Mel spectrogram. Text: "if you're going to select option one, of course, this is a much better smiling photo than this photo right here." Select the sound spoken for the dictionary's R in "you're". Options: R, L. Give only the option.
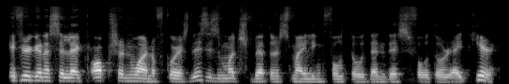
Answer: R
